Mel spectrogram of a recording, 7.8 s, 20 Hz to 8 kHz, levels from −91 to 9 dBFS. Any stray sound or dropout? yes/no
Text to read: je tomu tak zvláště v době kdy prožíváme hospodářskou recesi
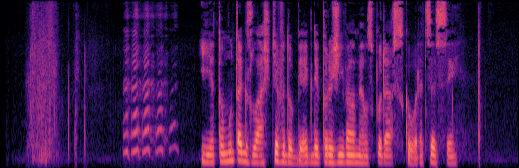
yes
